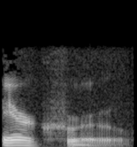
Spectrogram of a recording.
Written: aircrew

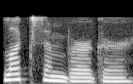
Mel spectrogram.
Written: Luxemburger

